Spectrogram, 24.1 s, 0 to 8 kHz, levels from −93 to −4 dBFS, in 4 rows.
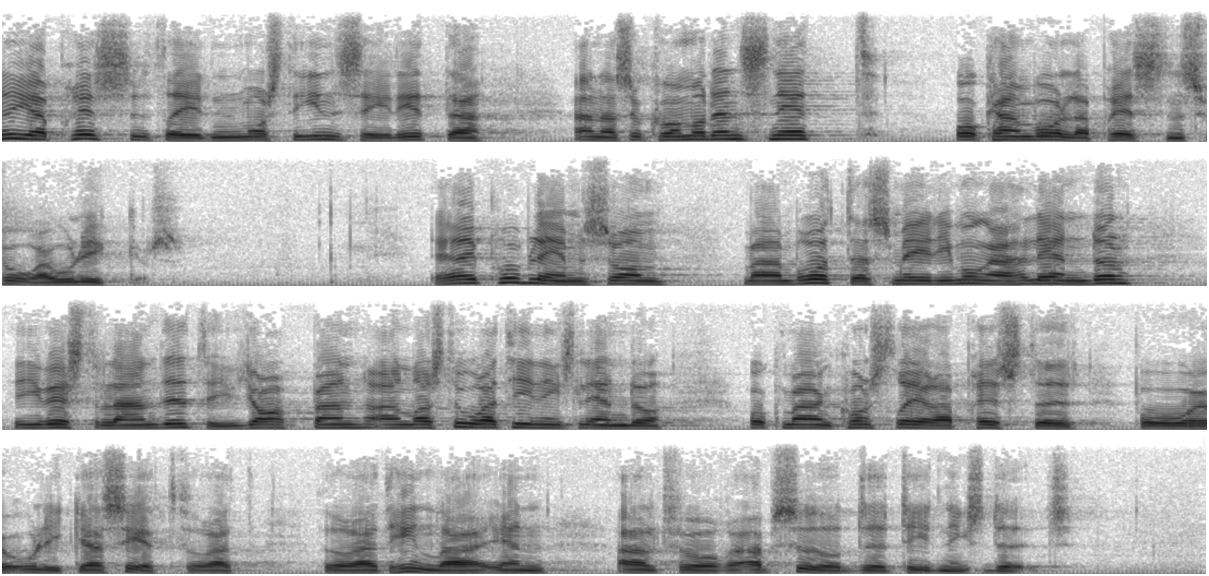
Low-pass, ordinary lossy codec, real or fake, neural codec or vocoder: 7.2 kHz; none; real; none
